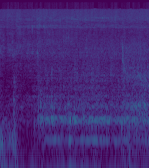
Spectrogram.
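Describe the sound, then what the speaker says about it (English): Cold water runs steadily from a kitchen tap onto leafy vegetables being washed for juicing. It makes a constant close splashing hiss with faint shifting tones as the leaves move under the stream. "And I wash with cold water because I want to maintain all the nutrients."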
